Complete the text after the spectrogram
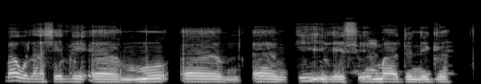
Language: Yoruba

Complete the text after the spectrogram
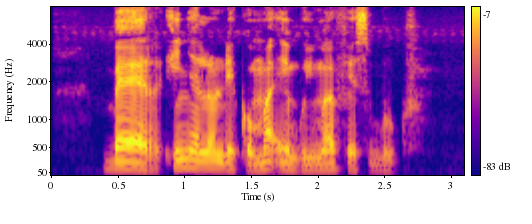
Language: Luo (Kenya and Tanzania)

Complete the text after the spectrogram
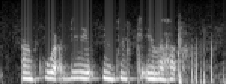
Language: Somali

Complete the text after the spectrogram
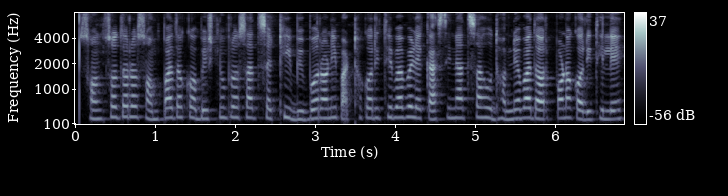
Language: Odia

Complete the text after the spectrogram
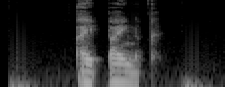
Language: Central Yupik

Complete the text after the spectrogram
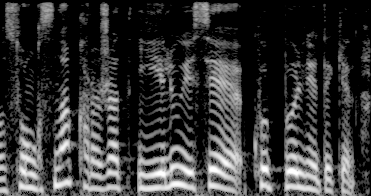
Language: Kazakh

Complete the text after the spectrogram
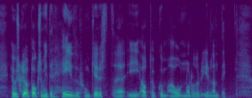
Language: Icelandic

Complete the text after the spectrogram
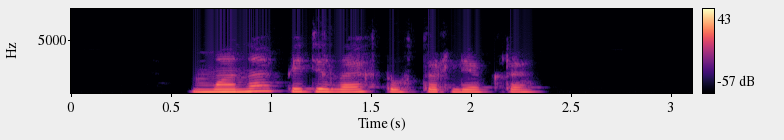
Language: Chuvash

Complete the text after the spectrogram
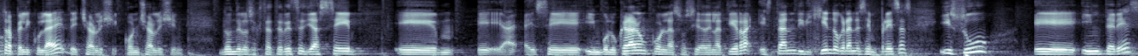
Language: Spanish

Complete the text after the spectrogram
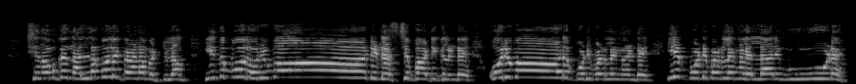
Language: Malayalam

